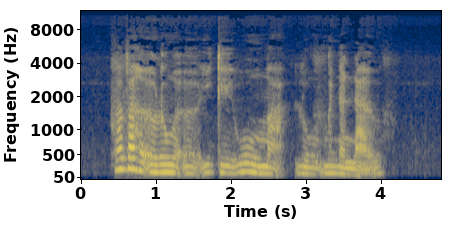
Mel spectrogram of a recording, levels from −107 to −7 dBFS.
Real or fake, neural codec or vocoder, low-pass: real; none; 10.8 kHz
